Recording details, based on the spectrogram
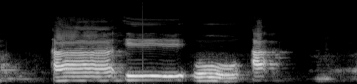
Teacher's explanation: Hamzah itu berhenti di tenggorokan kita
